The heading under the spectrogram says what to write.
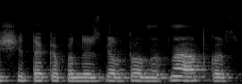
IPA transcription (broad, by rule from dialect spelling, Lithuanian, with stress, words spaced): ˈʃʲɪtɐ kɐp ɐˈnoːs ɡʲɛlˠˈtoːnoːs ˈnɑːpkoːs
